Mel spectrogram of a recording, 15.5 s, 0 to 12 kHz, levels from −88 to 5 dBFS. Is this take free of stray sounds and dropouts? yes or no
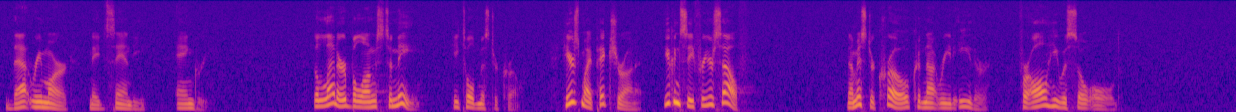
yes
